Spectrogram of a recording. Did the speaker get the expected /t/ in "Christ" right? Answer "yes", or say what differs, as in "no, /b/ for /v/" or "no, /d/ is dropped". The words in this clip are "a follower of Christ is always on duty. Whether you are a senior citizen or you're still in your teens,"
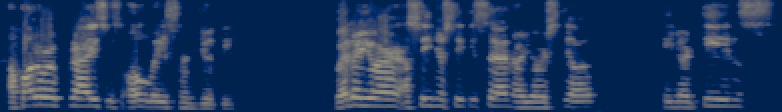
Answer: no, /t/ is dropped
